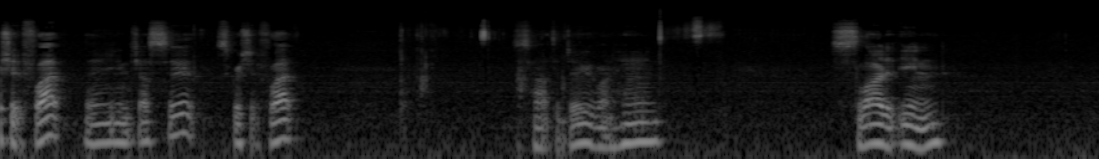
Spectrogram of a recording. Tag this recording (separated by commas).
Speech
